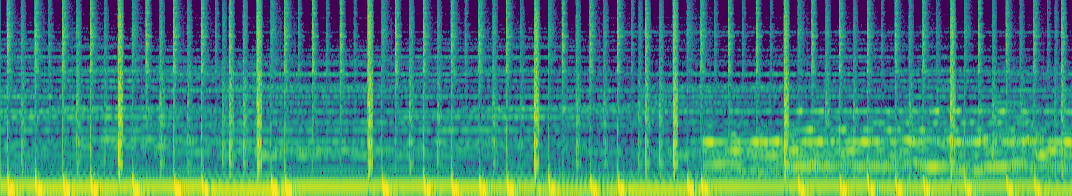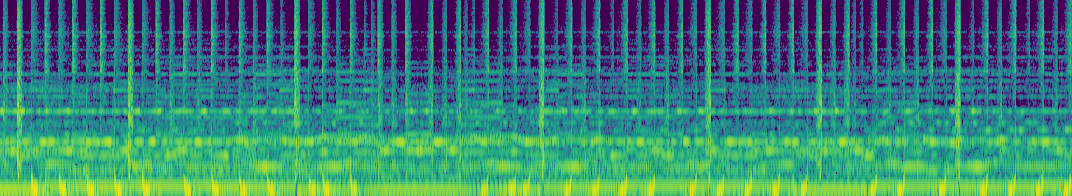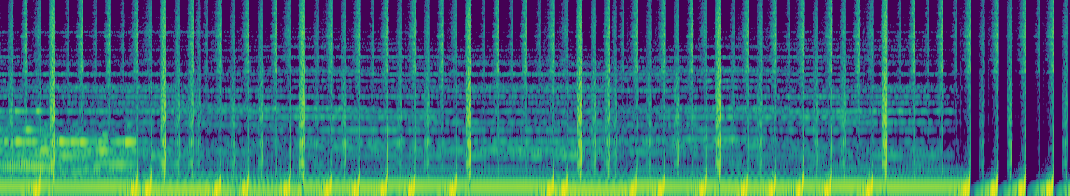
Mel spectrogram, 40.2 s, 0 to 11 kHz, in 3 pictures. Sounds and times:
Music: 0.0 - 40.0.

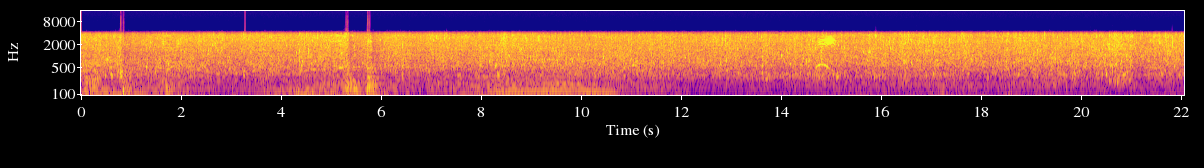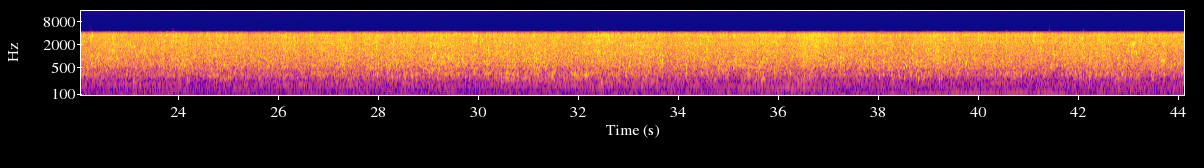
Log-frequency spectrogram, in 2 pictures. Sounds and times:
Vehicle: 0.0 - 44.1.

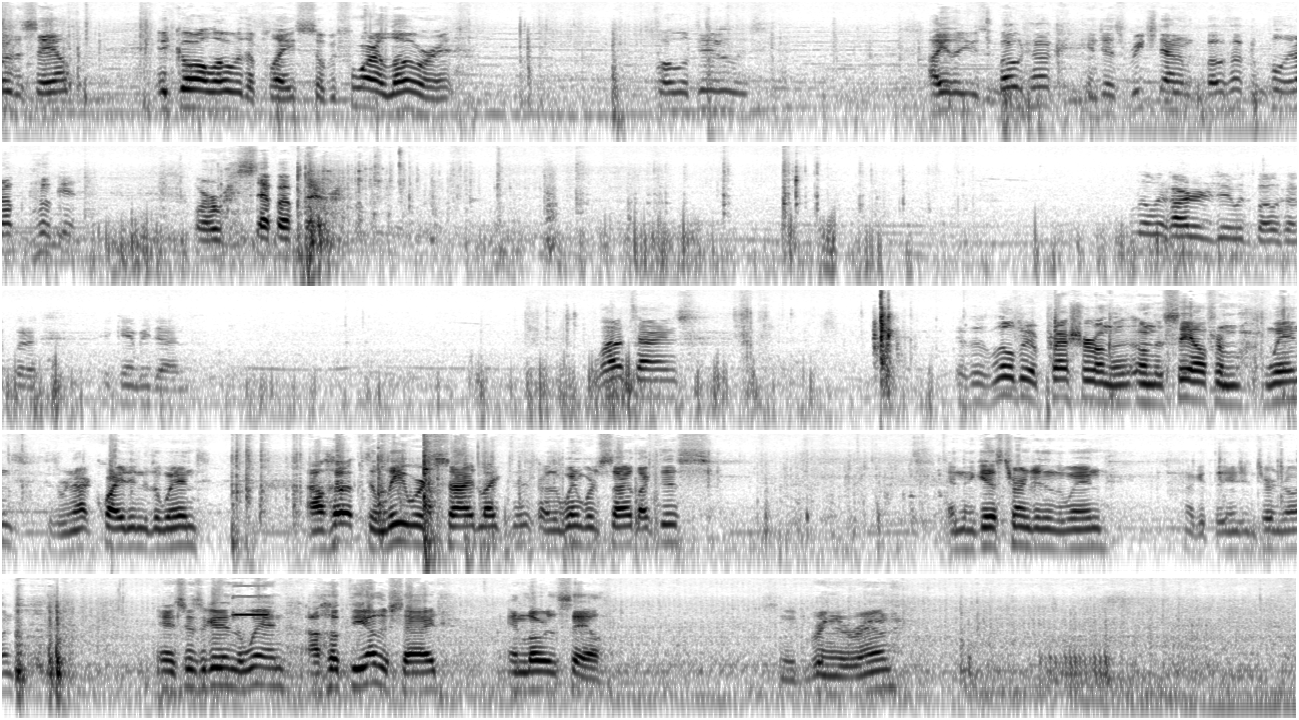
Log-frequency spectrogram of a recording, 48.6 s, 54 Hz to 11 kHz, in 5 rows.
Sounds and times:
Music: 2.2 - 10.9.

